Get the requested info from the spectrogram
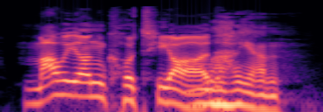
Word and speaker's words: Cotillard: And finally, Christian Bale, and I had to look this up so I knew I pronounced it right, and Marion Cotillard from The Dark Knight Rises.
